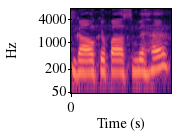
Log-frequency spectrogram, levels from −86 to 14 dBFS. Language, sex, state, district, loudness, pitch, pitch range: Hindi, male, Bihar, Vaishali, -13 LUFS, 175 Hz, 170-185 Hz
